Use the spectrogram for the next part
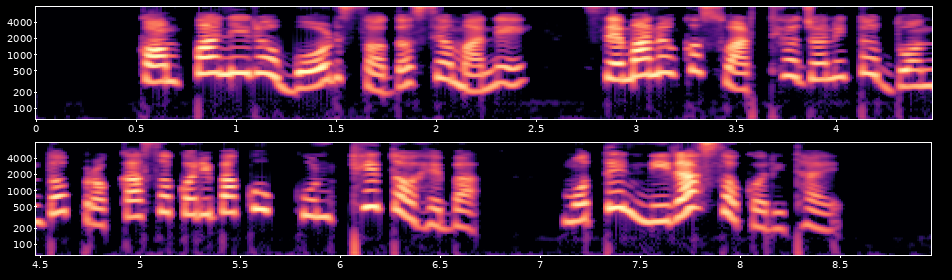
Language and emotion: Odia, disgusted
